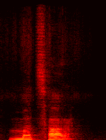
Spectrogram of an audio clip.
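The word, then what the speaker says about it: matzar (מצר): Y es el santo nombre de Mem Tzadik Reish y se pronuncia matzar.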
